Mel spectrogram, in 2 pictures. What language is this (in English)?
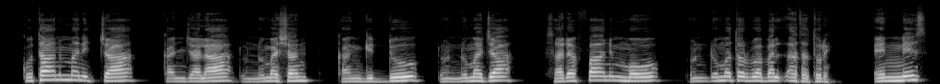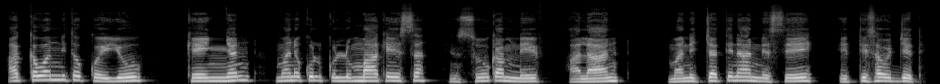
Oromo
